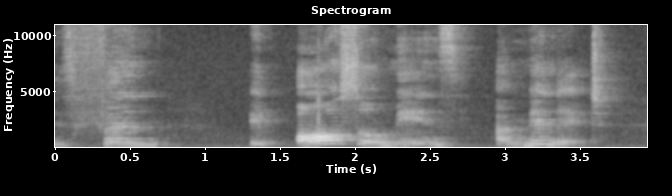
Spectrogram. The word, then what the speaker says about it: 分: The pronunciation is 分.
